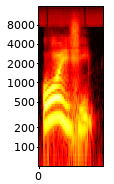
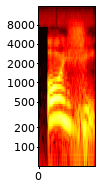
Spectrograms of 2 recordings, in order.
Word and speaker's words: hoje: palavrinha hoje a palavra hoje eu não ouço o som da letra h né o a letra h na verdade é início aí de palavras ela não tem som nenhum ela não emite nenhum fonema ela não representa nenhum fonema então aqui hoje quando eu falo hoje eu escuto o fonema da letrinha ó eu escuto o som fonema da letra j e da letra e mas da letra h não então poderia dizer aqui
